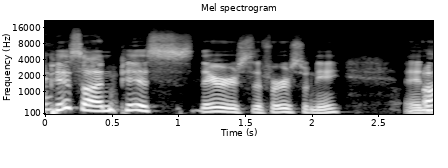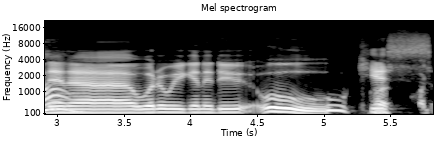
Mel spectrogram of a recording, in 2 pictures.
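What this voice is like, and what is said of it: Weird put-on Canadian accent. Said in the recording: “I have a weird Canadian accent, kind of.”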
